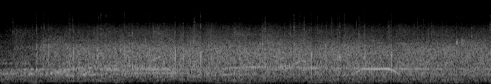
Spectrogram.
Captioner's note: audience applaud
